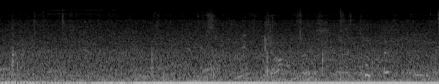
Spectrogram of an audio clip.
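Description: A car drives slowly along the street.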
